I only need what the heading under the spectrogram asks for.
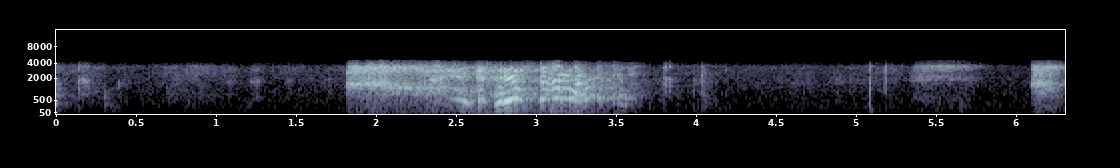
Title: su tos de perro!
